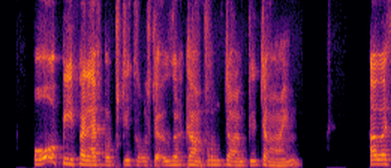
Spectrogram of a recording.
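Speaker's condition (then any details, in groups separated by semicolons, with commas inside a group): Down syndrome; extra chromosome 21, congenital, present since birth, a little slower than others; age 40; English is second language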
